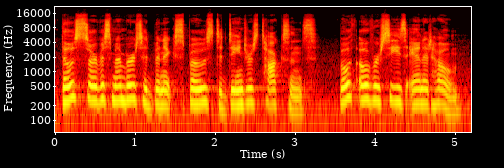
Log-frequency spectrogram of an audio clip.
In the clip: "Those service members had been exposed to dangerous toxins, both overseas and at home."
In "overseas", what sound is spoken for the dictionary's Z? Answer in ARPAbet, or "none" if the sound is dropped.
Z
